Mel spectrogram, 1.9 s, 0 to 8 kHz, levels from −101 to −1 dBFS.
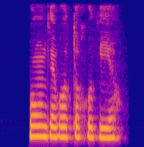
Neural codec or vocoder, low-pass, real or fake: codec, 16 kHz, 16 kbps, FunCodec, trained on Chinese and English, 50 frames a second; 7.2 kHz; fake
